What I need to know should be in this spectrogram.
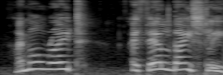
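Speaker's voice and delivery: tiny, very high, faint, barely audible mouse voice. Narrator reads the baby mouse answering from the bottom of the cello, faint baby mouse voice. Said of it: "the baby mouse's voice ... so faint it could hardly be heard".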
